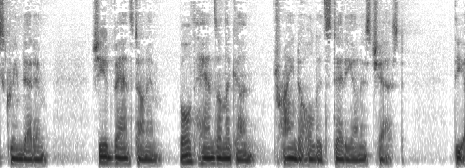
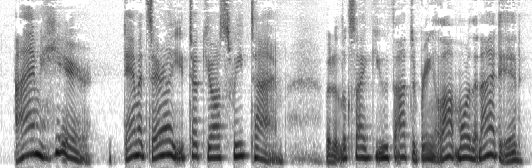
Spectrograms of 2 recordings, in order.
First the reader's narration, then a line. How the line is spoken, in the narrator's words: Linda cackled wildly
